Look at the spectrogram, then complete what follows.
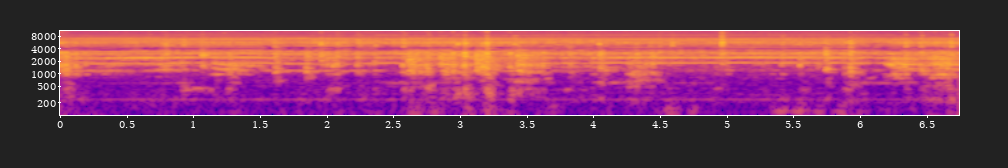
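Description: Chain-and-sprocket drive of a rotisserie spit turning over charcoal, clicking and rattling irregularly, over a steady hiss.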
